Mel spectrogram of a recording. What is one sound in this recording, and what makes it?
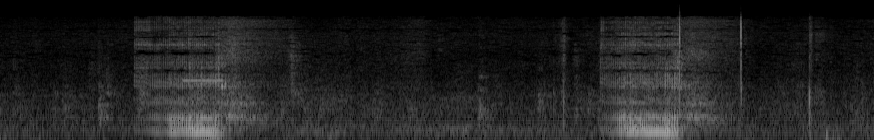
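A horse snores loudly in slow, deep breaths.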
